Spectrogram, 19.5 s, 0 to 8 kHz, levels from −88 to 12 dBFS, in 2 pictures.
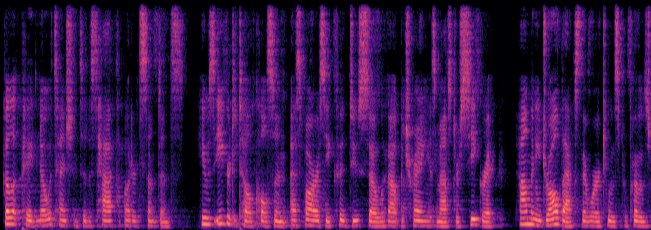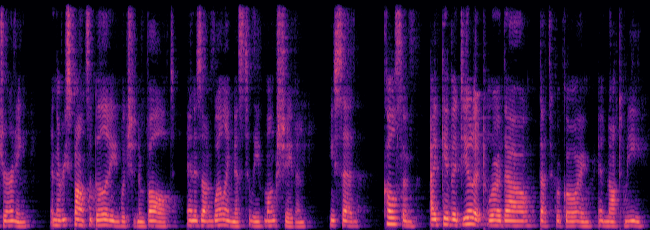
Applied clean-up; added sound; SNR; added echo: neural mask model DeepFilterNet 3.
